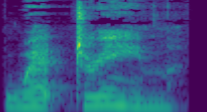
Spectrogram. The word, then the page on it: wet dream: American English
